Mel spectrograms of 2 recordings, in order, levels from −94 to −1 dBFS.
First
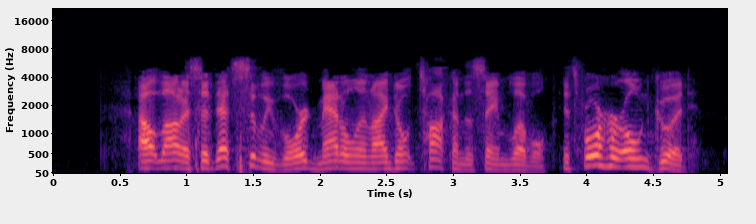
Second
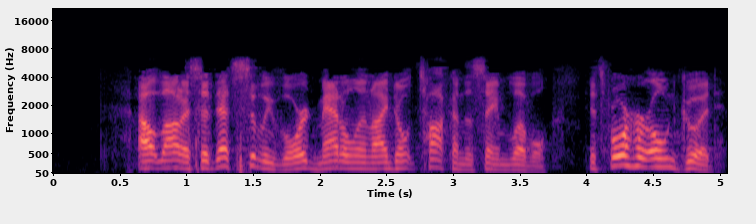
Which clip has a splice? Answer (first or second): first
